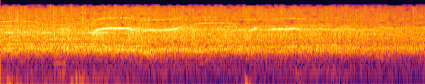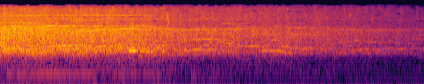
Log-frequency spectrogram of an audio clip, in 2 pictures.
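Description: Live concert audience applauding and cheering, with a few whistles, fading steadily away.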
